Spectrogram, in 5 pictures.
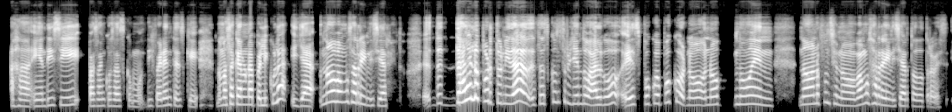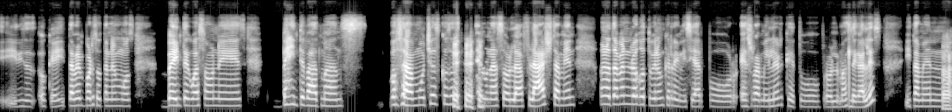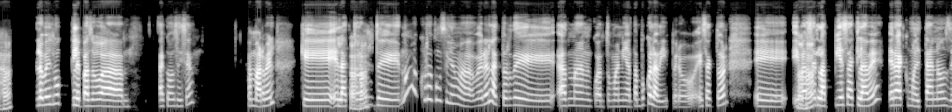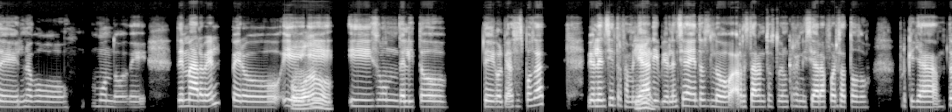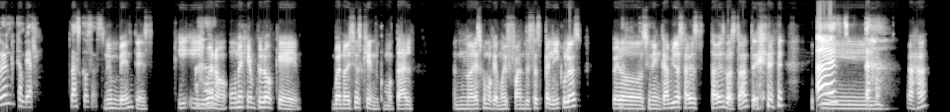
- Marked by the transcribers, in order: chuckle; tapping; other background noise; chuckle
- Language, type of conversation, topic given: Spanish, podcast, ¿Por qué crees que amamos los remakes y reboots?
